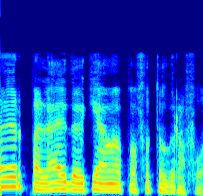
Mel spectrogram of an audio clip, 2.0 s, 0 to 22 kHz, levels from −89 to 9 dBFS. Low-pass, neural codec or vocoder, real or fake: 7.2 kHz; codec, 16 kHz, 16 kbps, FreqCodec, smaller model; fake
